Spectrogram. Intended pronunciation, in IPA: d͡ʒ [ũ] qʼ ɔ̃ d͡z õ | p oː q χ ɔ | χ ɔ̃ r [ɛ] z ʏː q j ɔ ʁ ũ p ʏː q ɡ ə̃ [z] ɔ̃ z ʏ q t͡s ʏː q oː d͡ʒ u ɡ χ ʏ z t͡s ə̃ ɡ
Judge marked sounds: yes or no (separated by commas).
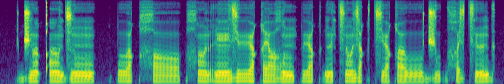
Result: no, no, no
